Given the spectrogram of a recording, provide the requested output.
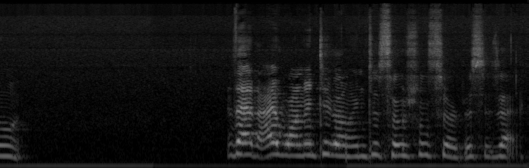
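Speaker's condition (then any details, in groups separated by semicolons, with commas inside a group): Triplegic cerebral palsy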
